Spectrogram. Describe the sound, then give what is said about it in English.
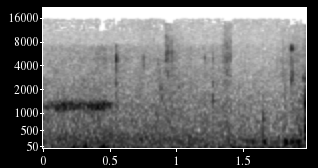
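After a couple of seconds of near silence, a sudden sharp slurp sounds as a person tastes oil, a quick, loud sip drawn in through the lips. “I'm going to have a little sip of it myself.”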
